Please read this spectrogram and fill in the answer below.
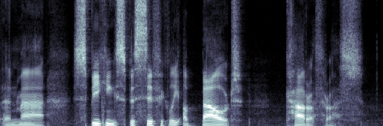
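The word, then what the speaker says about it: Caradhras: Well, at least he pronounced Karathas correctly.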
